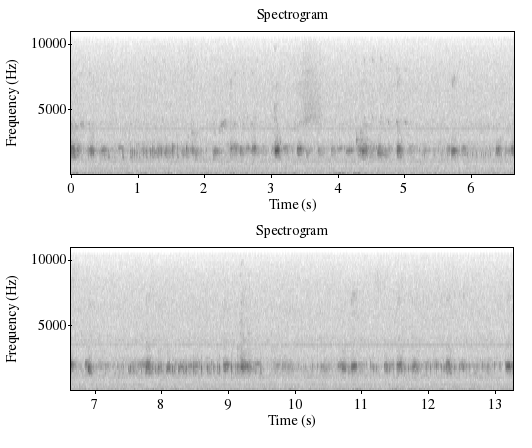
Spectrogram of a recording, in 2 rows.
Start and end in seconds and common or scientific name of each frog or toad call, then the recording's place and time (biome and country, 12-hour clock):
0.0	13.2	Bischoff's tree frog
2.2	2.6	fine-lined tree frog
Atlantic Forest, Brazil, 9:30pm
